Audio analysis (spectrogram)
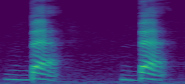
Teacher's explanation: Shidda, ba. The two lips cutting the sound, and that's why it's called shidda.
